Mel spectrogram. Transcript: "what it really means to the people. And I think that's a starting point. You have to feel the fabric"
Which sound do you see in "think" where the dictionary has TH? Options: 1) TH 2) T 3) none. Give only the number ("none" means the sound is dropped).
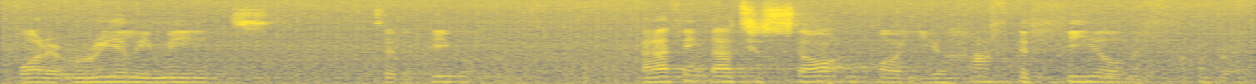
1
